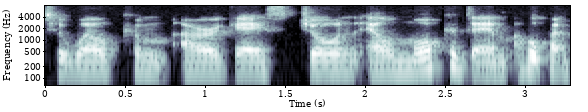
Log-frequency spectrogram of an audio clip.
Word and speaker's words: El-Mokadem: And tonight I'm delighted to welcome our guest, John El-Mokadem. I hope I'm pronouncing that right, John.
